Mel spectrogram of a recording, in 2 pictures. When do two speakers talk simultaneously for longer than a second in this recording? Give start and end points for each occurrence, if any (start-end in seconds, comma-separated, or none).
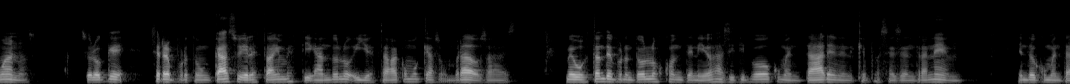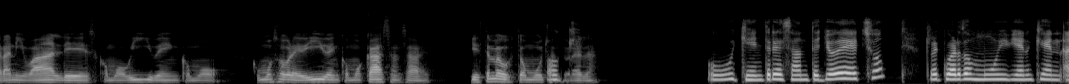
none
